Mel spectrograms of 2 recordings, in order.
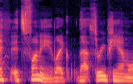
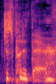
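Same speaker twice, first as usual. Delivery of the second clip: put-on breathy anime girl. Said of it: "act like anime characters".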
